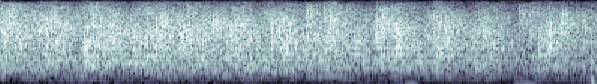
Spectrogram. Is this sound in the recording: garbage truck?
no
